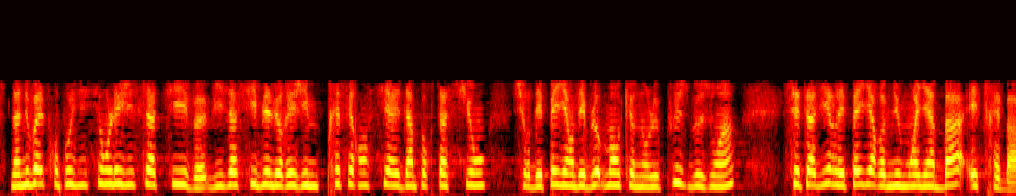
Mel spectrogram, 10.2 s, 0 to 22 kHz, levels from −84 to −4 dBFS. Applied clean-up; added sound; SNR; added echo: none; none; none; none.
